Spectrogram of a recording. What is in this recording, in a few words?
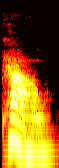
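"cow" pronunciation English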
